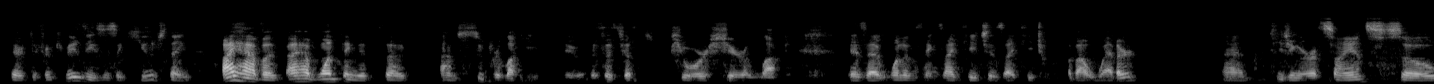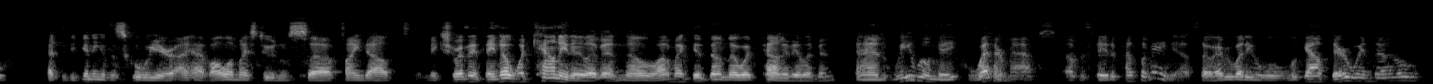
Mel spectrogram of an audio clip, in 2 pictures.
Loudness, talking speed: -29 LUFS, 215 wpm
